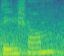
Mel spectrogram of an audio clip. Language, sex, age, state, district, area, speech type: Sanskrit, female, 45-60, Tamil Nadu, Chennai, urban, spontaneous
